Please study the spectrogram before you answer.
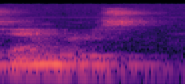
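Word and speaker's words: timbre: find a lot of tambers um tonal colors uh to to not leave anybody with an mu tamber it's spelled t m b r and it's the uh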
